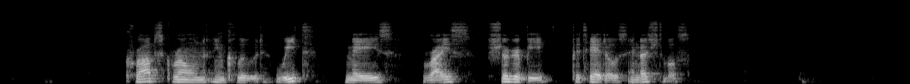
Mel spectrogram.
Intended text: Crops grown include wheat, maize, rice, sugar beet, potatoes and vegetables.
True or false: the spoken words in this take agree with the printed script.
true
